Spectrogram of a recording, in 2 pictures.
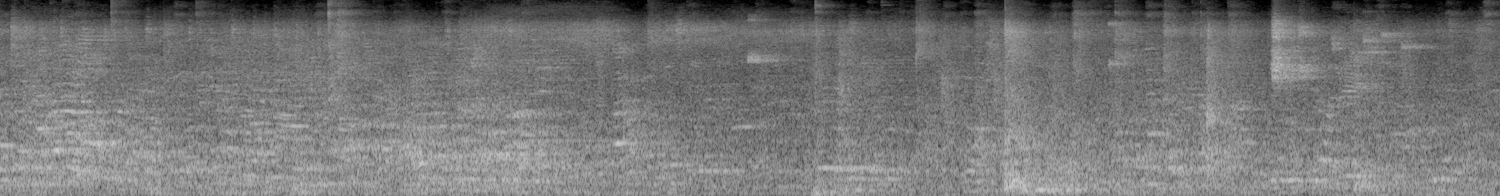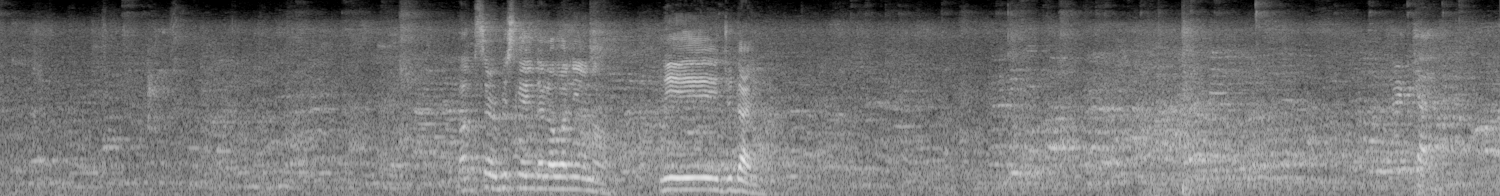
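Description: Young people chatter and shout in an echoing hall.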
